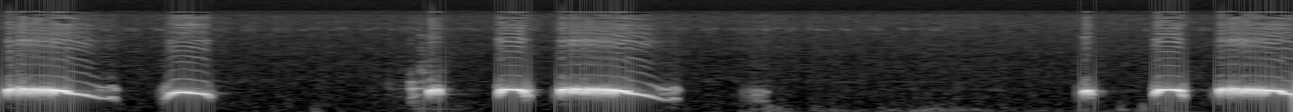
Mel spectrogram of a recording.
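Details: Spotted dove gives flock-calling coos in daily voice training: a long descending coo and short coo, a pause, then repeated phrases of clipped notes and a sliding coo.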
